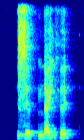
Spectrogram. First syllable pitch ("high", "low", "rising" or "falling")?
low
